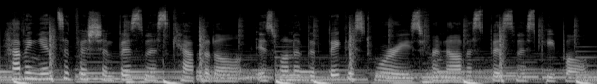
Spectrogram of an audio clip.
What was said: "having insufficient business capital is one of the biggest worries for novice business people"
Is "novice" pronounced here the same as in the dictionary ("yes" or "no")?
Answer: yes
